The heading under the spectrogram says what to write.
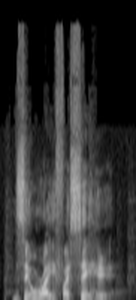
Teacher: No one really hears that first schwa sound. It's so quiet, like it basically doesn't exist.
